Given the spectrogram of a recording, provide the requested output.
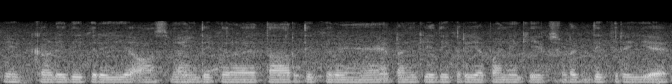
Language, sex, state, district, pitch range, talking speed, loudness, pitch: Hindi, male, Rajasthan, Bikaner, 110-115 Hz, 215 wpm, -17 LUFS, 110 Hz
